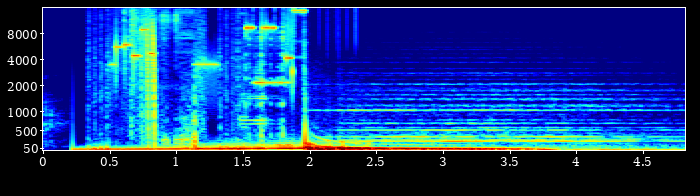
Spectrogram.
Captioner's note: electronic sounds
